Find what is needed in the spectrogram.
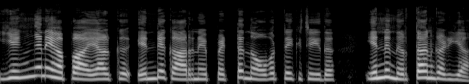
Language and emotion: Malayalam, angry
